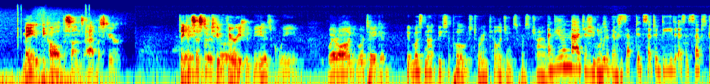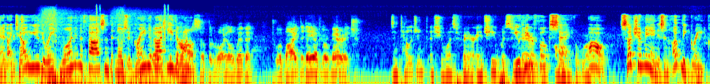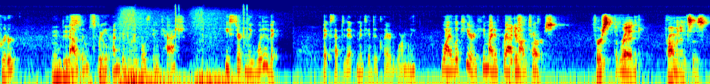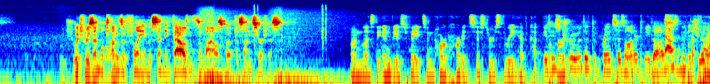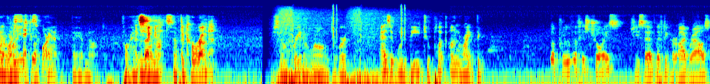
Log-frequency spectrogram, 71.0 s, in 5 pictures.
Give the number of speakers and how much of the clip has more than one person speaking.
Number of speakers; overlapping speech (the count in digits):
5, about 19%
